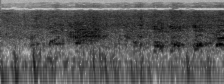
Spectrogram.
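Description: Northern elephant seals calling across a crowded colony of adults and pups, several short calls overlapping one another.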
